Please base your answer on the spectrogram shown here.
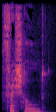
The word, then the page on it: threshold: British English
